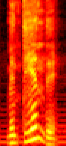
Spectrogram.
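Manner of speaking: ordinary talk, nothing marked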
